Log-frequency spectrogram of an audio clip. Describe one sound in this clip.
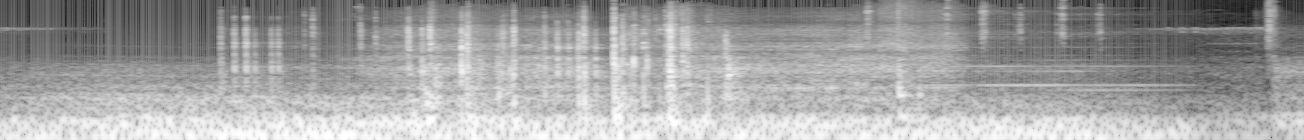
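Small objects slide and clatter along a tilting shelf.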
